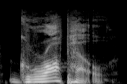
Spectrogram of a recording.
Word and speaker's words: graupel: which I've learned is called grapple.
